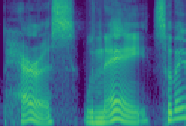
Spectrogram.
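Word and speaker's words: PVRIS: and easy to spell i'm a big fan of the band paris or rather pavirus but many people don't realize that what is spelled pavirus is actually paris they did this for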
